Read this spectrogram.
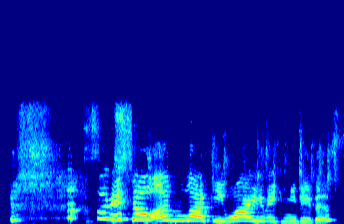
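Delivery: high, whiny comic despair; mock wailing. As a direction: moan playfully at the game master. Player wails about luck roll.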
